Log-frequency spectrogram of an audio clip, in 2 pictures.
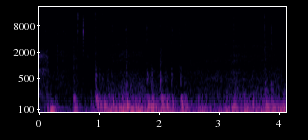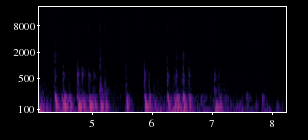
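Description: Typing on a computer keyboard: a fast, uneven run of key clicks with soft low thuds, one louder knock just after the start and a brief pause about four seconds in.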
